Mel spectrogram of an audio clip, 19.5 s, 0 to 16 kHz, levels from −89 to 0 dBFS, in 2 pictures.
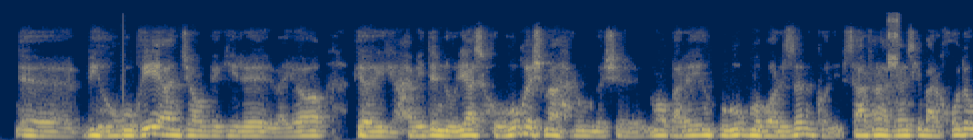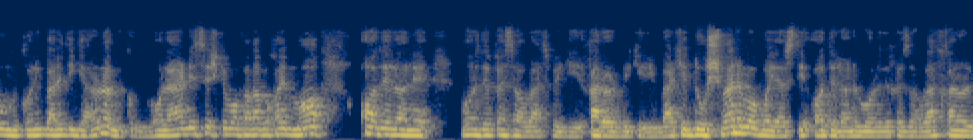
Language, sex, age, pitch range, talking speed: Persian, male, 60-79, 125-150 Hz, 155 wpm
